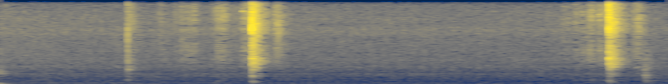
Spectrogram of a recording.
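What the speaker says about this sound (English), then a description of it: "I'm just using my snips to cut those corners" Small snips cutting the corners of stretch fabric for a dragon cosplay dress, two crisp quiet snipping bursts a few seconds apart with faint handling noise between.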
